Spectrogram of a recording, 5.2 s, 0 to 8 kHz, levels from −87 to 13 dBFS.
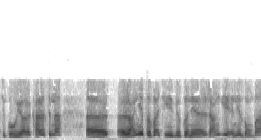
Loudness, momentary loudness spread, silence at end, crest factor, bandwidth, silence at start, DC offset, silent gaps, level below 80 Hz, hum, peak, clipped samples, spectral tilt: -20 LUFS; 8 LU; 0 s; 14 dB; 3.6 kHz; 0.05 s; under 0.1%; none; -60 dBFS; none; -4 dBFS; under 0.1%; -9 dB/octave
